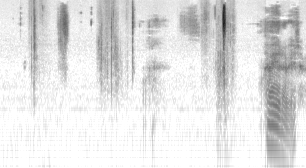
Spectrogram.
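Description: A paper page flips over with a soft rustle.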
